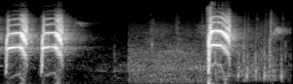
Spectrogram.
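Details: A pet parrot imitating a cat gives three harsh, rising-and-falling meow-like squawks: two quick ones in succession, then a third after a short pause.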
